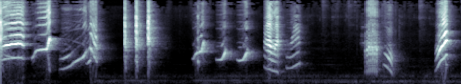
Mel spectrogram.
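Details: Talking parrot mixing harsh calls, sharp clicks and short rising and falling whistles, with a quiet spell midway and a low background hum under the later notes.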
